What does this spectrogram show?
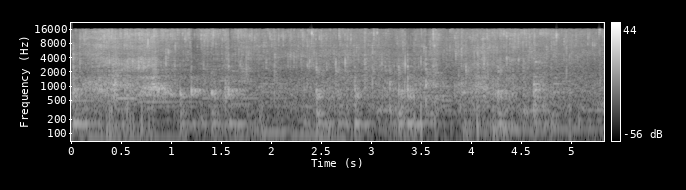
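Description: Chicken lollipop Manchurian in its thickened sauce, sizzling and bubbling steadily in a pan on the stove.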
